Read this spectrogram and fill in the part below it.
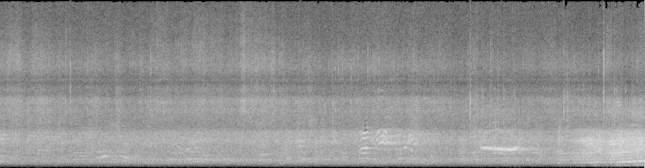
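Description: A crowd murmurs and cheers in a large open stadium.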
